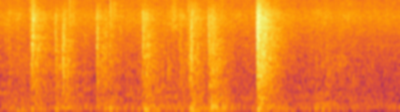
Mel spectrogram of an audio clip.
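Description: Karate sparring on a wooden floor: a quick series of sharp thumps and slaps as bare feet strike and slide on the boards and gloved strikes land, about eight in all, the loudest about two and a half seconds in.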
